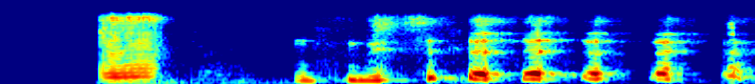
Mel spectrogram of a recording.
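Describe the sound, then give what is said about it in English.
A short, buzzy raspberry blown with the lips, like a fake fart, is followed by a run of rhythmic voiced bursts that sound like laughter, all moderately loud. “Just walk up beside him and make a fart sound.”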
